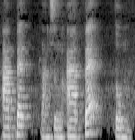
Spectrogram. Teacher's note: Nah, setelah abidum ada lafadz ma yang panjangnya 2, lalu ditutup dengan lafadz abadtum. Di situ buka abadnya itu bukan kol-kolah ya, jadi tidak perlu dimantulkan, tapi masukkan ke huruf ta.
